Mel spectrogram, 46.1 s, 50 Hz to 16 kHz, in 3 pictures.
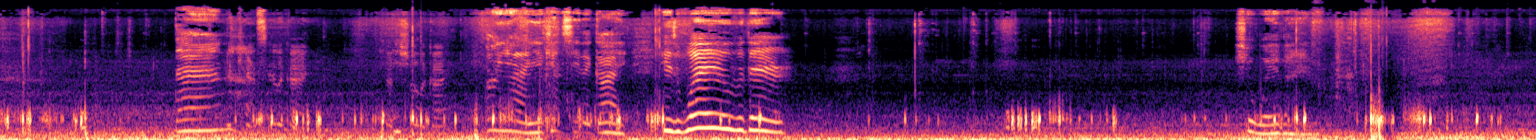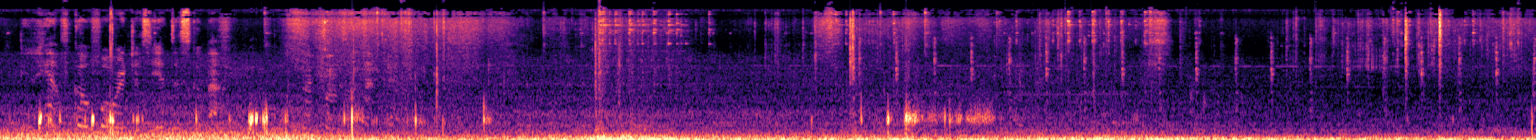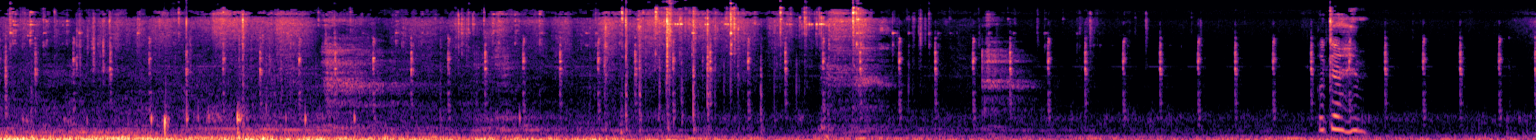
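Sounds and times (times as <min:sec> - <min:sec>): freight train rumble: 0:00.0 - 0:29.3.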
